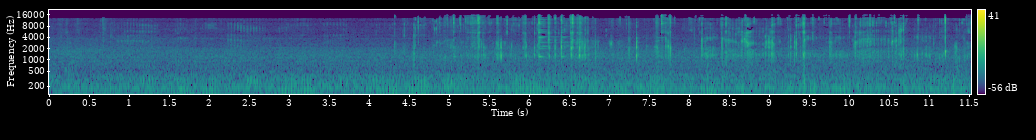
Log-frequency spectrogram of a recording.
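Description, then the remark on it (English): A cat eating kibble a few steps from the microphone crunches in quick, irregular bursts of crisp, dry bites that grow busier after a few seconds, over a steady low rumble. No one speaks. “It turned out that the cat was eating some kibble a few steps from the mic and it was picking up.”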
